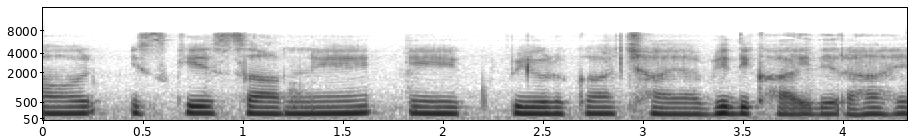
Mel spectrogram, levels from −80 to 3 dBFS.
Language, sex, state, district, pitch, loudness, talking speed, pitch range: Hindi, male, Uttar Pradesh, Jyotiba Phule Nagar, 170 Hz, -17 LUFS, 165 wpm, 170-175 Hz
